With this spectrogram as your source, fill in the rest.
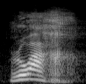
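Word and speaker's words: רוּחַ: Pero la ch en el hebreo se pronuncia como j. Roaj.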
